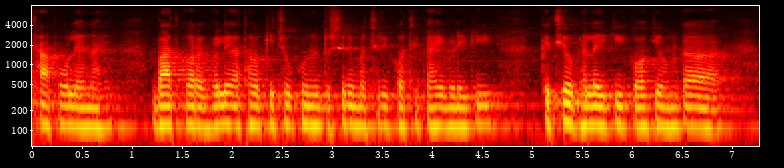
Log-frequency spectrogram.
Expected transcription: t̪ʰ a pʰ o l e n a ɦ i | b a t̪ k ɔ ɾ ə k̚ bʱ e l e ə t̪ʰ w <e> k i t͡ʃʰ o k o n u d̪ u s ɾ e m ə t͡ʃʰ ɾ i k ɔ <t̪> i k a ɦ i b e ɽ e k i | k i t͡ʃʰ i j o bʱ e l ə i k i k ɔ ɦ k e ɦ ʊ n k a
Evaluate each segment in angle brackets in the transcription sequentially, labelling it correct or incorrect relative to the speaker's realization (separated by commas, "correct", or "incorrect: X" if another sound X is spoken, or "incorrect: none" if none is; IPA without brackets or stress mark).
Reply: incorrect: a, incorrect: t̪ʰ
